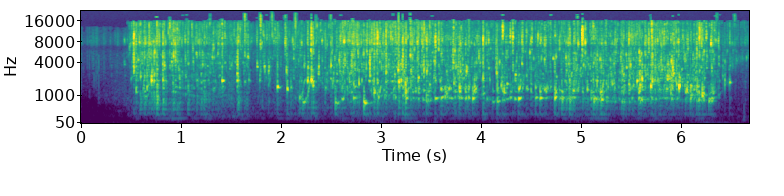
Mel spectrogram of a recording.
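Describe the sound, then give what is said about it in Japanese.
Warm water runs steadily for a rinse, making a continuous splashing hiss with small drips and spatters. It starts after a brief silence and stops just before the end. “お湯で流していきます。”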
